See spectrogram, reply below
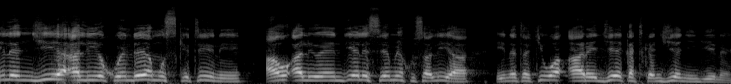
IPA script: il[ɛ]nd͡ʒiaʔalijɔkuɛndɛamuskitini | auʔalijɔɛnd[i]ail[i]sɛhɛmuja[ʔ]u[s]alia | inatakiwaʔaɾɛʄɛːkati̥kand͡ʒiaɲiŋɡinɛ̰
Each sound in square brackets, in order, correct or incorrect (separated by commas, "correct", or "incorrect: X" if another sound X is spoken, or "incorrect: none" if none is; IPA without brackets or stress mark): correct, correct, incorrect: ɛ, incorrect: k, correct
